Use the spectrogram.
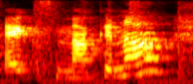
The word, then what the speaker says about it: Ex Machina: Another movie that I've actually talked about before, and I pronounced it wrong when I talked about it before, it's called Ex Machina, and this one I also watched on my 31 Days of Horror.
